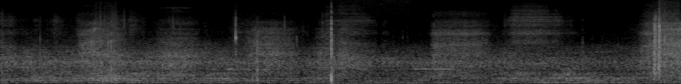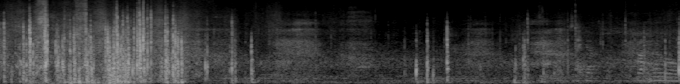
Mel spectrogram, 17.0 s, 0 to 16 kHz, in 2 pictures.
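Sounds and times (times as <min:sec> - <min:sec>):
rustling on microphone: 0:08.0 - 0:12.2.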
